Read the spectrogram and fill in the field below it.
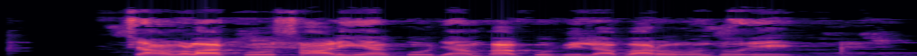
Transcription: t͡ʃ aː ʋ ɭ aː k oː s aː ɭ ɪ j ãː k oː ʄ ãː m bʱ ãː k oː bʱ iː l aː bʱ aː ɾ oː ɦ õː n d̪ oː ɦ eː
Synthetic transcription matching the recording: t͡ʃ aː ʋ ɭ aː k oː s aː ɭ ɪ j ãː k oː ʄ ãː m bʱ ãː k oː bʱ iː l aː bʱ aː ɾ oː ɦ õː n d̪ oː ɦ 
